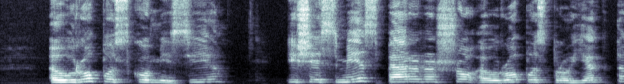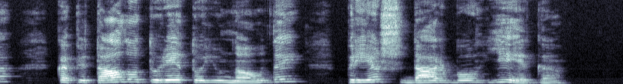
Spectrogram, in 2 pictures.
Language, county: Lithuanian, Klaipėda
